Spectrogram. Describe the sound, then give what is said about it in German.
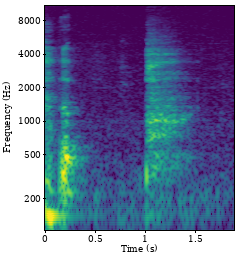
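A short, low guttural burp, followed about a second later by a breathier, airy burst that trails off, with no talking over it. “Und Aber manchmal, wenn es mir aufstoßt, dann darf ich auch ganz Ja, ich bin, ich bin, dieser, ich bin dieser Röpser.”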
